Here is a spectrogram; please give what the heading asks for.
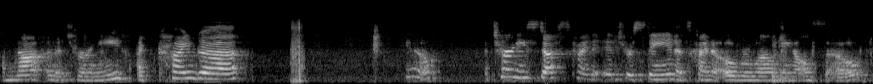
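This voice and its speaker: A woman's voice: on the high side, measured pace. A woman, a social worker, giving a casual classroom lecture and quizzing the audience. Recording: muffled lo-fi recording with loud background noise.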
